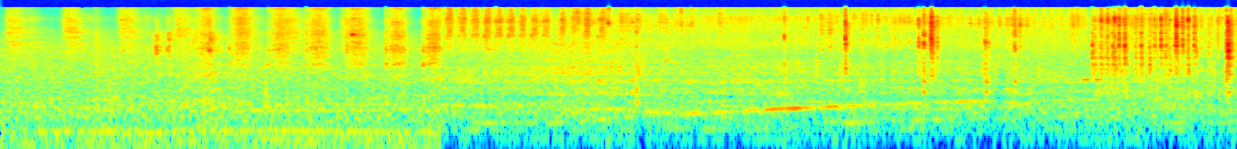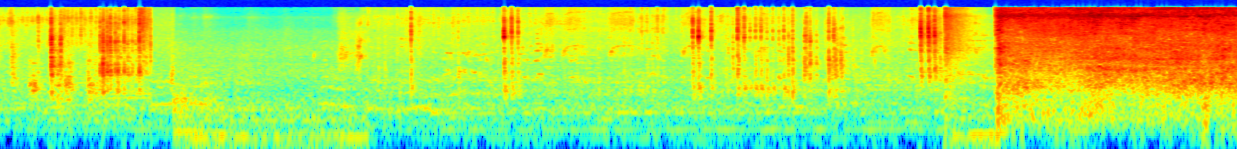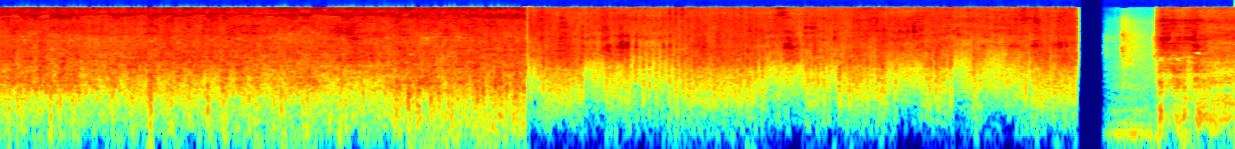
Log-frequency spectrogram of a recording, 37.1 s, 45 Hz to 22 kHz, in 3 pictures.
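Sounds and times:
brush scrubbing: 2.0s - 13.9s
steam jet hissing: 22.3s - 35.5s, 36.3s - 37.0s.

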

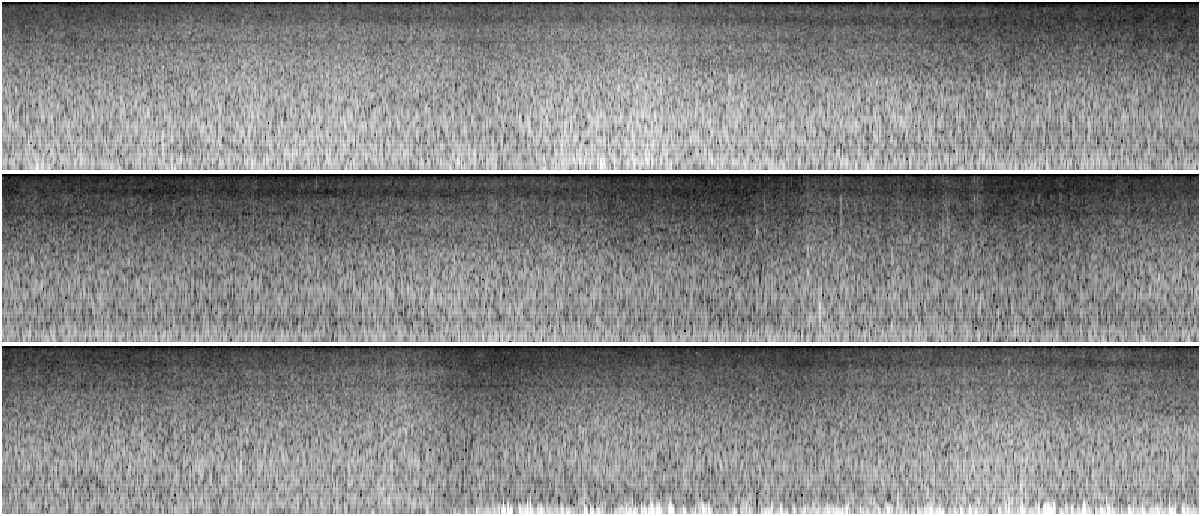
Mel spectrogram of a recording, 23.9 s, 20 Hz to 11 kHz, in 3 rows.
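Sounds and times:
waves and surf washing: 0.0s - 23.9s
wind gusting on microphone: 18.9s - 23.9s.

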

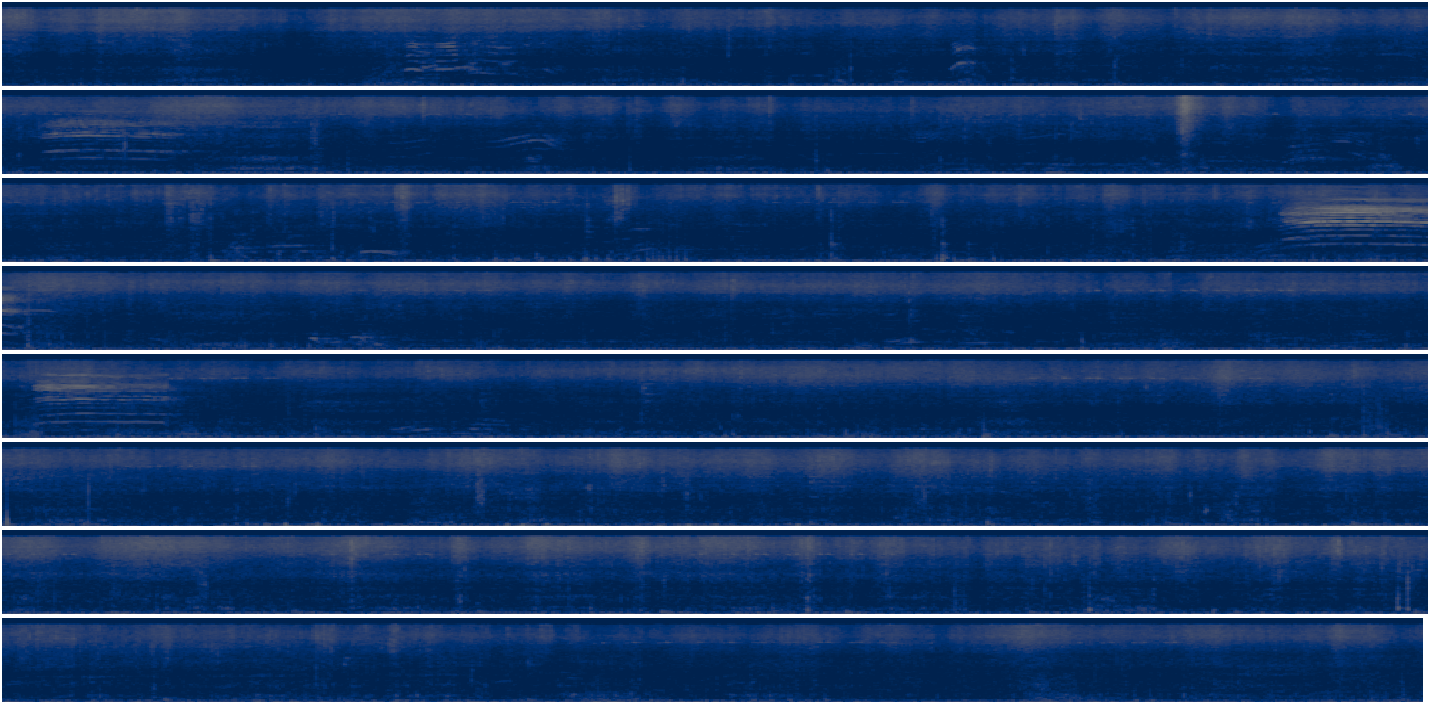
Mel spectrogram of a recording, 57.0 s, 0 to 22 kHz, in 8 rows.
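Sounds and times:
cow chewing dry straw: 0.0s - 57.0s
straw rustling and crackling: 0.0s - 57.0s
goat bleating: 7.2s - 8.5s, 20.6s - 21.7s, 28.6s - 29.6s.

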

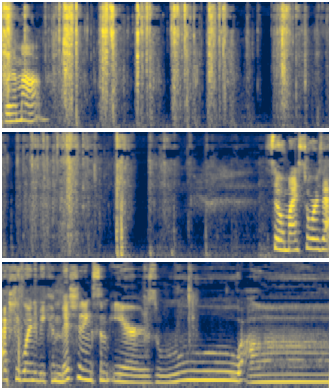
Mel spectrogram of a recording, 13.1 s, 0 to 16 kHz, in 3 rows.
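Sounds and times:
packaging crinkling: 0.0s - 6.8s.

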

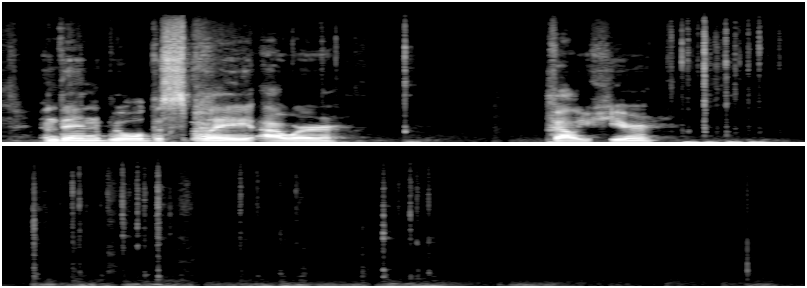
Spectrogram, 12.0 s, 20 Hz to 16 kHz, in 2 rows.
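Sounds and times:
typing on computer keyboard: 5.0s - 9.4s.

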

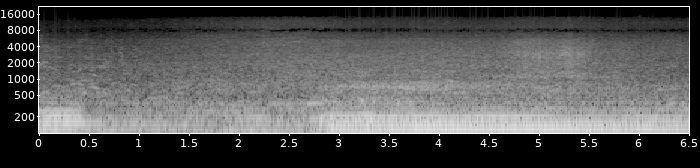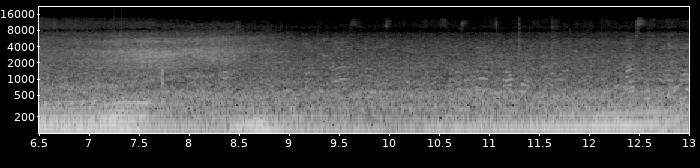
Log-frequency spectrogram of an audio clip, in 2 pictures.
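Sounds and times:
car engine pulling away: 1.9s - 9.6s.

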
